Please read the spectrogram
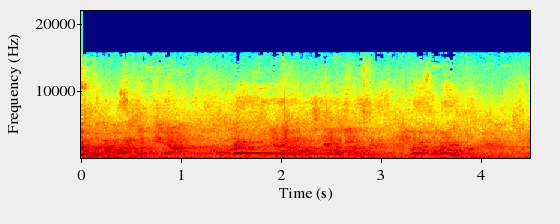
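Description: A dog barking in short calls over the steady chatter of a crowd.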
